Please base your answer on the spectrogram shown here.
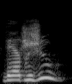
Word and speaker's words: verjus: a milder acid like verjus. Verjus, it's spelled like verjuice, the juice from unripened wine grapes.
